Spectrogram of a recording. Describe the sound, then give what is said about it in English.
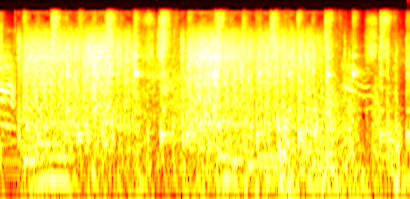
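Sustained machine gun fire from a drive-by shooting: a loud, dense barrage of rapid cracking shots that rattles on almost without pause for about four seconds, with a low rumbling undertone beneath the bursts. “It sounds like machine guns.”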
